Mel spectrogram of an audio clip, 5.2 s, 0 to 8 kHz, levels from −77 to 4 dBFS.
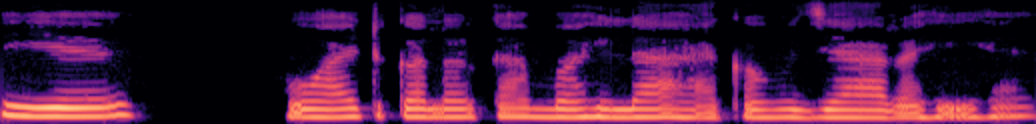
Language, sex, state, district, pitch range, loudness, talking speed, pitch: Hindi, female, Bihar, Muzaffarpur, 180-205 Hz, -15 LUFS, 115 wpm, 190 Hz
